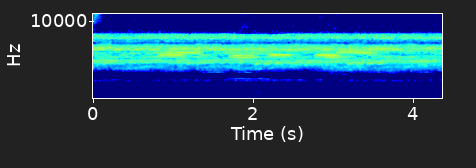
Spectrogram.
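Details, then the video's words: Midnight insect chorus from rainforest on Costa Rica's Osa Peninsula near Corcovado National Park: a constant shrill wall of overlapping trills and buzzes holding at very high pitch, gently swelling and fading in loudness. "Midnight Insect Chorus"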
